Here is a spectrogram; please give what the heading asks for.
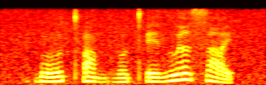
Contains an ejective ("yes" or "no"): yes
